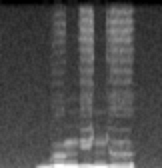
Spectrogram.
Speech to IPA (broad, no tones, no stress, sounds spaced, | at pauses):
b ɵ ŋ e̤ ɲ ə̤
